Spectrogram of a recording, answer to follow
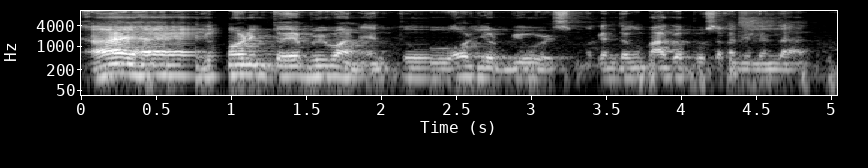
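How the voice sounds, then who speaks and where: A very fast delivery, fairly even in intonation, amid noticeable background noise. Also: man, medium pitch for a man, big swings in loudness. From Philippines, Pasig. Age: 70s. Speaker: basketball team manager. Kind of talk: interview, Taglish.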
